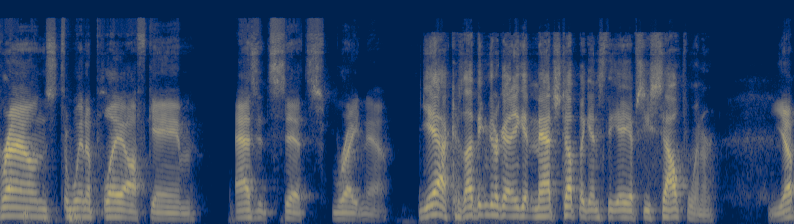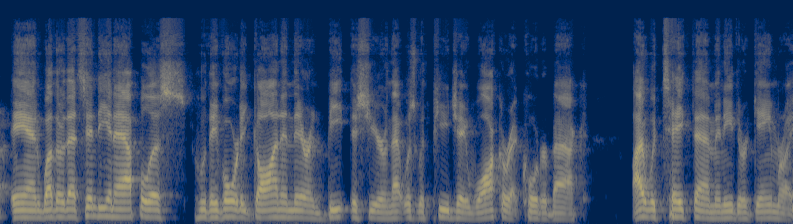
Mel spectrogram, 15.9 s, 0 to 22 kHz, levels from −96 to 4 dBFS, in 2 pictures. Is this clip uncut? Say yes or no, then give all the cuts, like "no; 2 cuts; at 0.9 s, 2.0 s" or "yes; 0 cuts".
no; 1 cut; at 14.1 s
